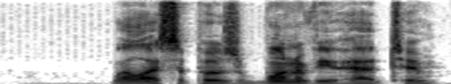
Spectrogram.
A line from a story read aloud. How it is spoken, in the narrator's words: said June dryly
